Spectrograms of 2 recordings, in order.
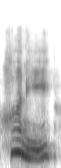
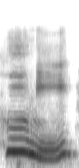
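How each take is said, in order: First: The first syllable sounds like 'huh'. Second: The first syllable sounds like 'hoo'. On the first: "it's not honey" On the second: "It's not Hooney"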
